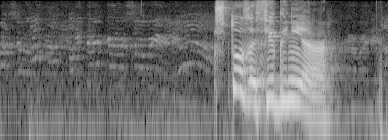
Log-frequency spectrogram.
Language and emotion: Russian, angry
